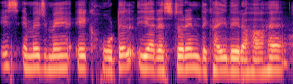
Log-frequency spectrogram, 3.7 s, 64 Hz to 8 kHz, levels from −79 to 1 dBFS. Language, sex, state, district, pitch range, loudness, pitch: Hindi, male, Arunachal Pradesh, Lower Dibang Valley, 145-165 Hz, -14 LUFS, 160 Hz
